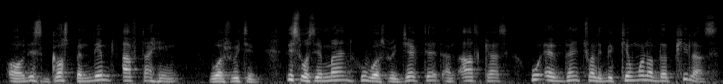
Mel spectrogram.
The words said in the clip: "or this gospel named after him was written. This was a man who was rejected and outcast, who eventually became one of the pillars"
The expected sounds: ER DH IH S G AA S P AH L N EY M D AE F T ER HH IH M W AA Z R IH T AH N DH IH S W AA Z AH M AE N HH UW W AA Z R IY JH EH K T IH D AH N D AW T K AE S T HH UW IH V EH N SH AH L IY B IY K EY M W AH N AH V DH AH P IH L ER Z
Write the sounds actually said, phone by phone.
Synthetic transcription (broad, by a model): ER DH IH S G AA S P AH N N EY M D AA F T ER HH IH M W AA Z R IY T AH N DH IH S W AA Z AH M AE N HH UW W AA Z R IY JH EH K T IH D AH N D AW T K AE S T HH UW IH V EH N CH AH L IY B IY K EY M W AH N AH V DH AH P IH L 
